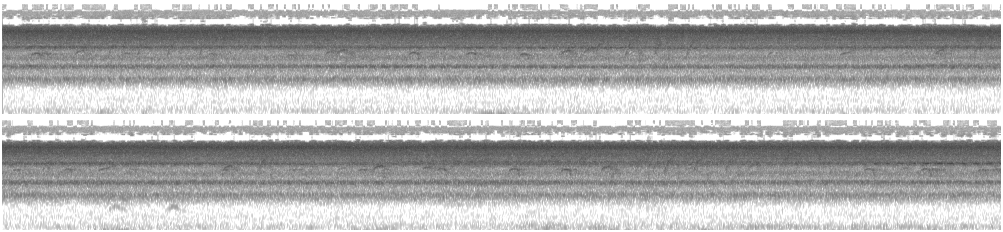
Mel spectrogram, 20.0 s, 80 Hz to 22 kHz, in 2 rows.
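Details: At 4:50 a.m. on August 4, cicadas keep up a continuous high, whining drone for twenty seconds. The layered tones never pause, and there is little else beneath them.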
